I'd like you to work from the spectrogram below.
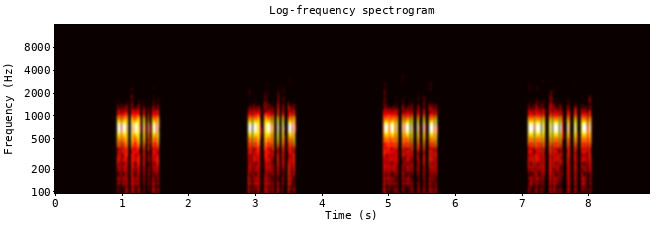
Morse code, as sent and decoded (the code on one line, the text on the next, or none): --. .-. . -. / --. .-. . -. / --. .-. . -. / --. .-. . -.
GREEN GREEN GREEN GREEN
